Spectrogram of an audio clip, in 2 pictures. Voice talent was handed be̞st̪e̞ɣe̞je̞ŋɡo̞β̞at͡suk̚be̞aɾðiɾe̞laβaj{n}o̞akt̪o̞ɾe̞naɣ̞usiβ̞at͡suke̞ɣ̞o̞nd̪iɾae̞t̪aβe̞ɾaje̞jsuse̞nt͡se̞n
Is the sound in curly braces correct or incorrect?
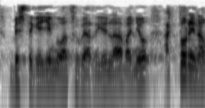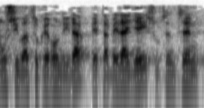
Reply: incorrect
